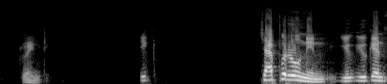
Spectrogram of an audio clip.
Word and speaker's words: chaperonin: Chaperonin, you can pronounce it as caperonin as well.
